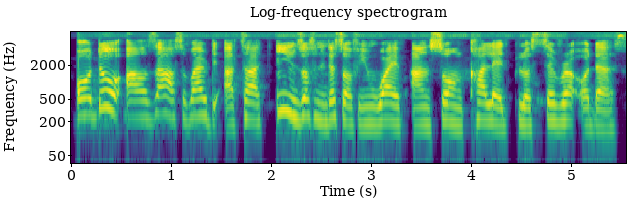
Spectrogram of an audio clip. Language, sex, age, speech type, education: Nigerian Pidgin, female, 15-29, spontaneous, tertiary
